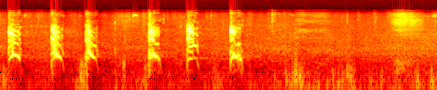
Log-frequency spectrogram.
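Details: Playing in a park with another dog, a Cavalier King Charles Spaniel gives six quick, bright yaps in about three seconds. Quieter scuffling and park noise follow.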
